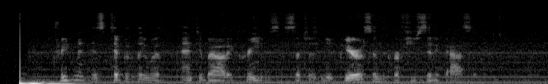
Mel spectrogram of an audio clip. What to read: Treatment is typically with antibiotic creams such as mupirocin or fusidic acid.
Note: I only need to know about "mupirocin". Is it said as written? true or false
true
